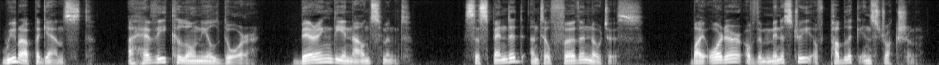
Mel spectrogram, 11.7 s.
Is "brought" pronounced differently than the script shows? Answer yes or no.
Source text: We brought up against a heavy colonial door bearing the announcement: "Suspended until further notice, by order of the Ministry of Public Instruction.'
yes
